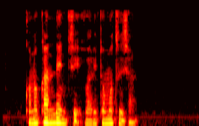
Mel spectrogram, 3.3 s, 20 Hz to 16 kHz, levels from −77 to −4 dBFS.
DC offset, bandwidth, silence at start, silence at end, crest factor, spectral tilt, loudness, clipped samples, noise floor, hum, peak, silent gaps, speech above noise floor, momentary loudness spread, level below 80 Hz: under 0.1%; 11.5 kHz; 0.45 s; 1.05 s; 18 dB; -6 dB/octave; -27 LUFS; under 0.1%; -66 dBFS; none; -10 dBFS; none; 40 dB; 14 LU; -58 dBFS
